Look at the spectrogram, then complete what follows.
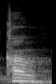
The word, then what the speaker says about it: Caen: Antes que nada yo voy a decir caen en este vídeo, pero la pronunciación en francés es muy distinta. Es algo parecido a K.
